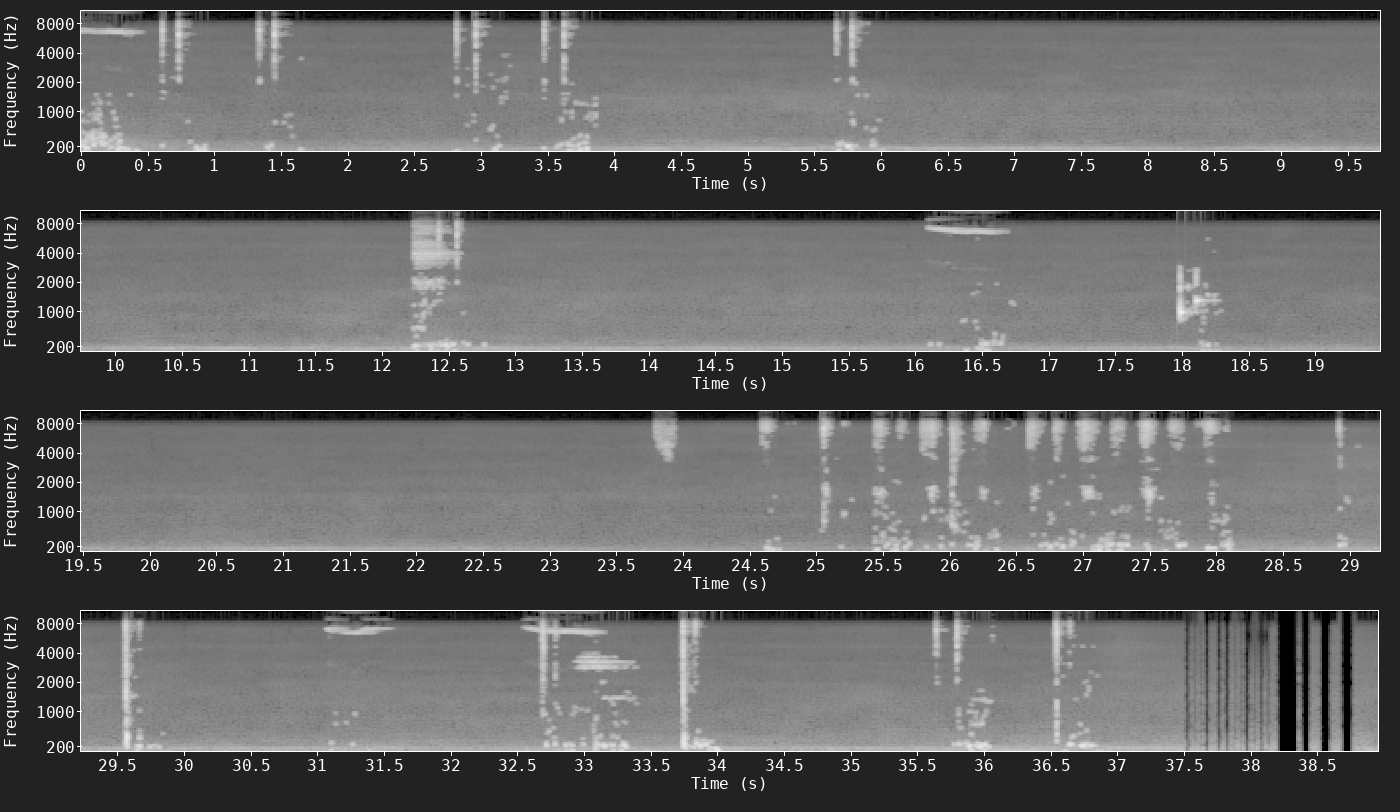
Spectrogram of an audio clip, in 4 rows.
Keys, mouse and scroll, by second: 5.5 click, 6.6 scroll up 1, 12.3 click, 28.9 6, 29.4 Return, 32.6 6, 33.6 Return, 35.5 click, 36.4 Return, 38.2 scroll down 1.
